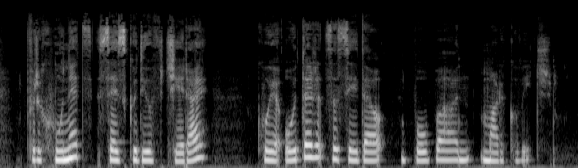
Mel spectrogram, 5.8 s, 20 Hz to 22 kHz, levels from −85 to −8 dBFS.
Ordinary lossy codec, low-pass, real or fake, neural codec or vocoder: MP3, 64 kbps; 19.8 kHz; real; none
